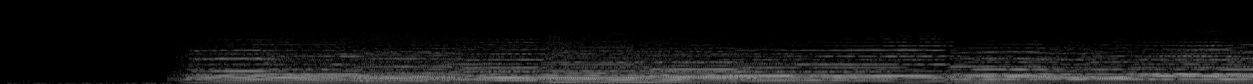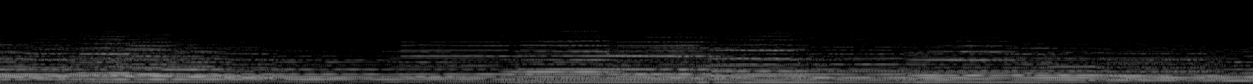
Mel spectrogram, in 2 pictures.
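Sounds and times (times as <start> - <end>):
wind ensemble chorale: 1.7 - 25.0.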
